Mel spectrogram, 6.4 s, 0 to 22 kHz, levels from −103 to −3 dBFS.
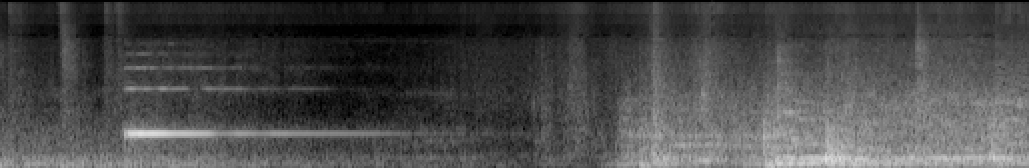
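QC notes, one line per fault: throughout: Opus compression, plainly audible; the sound is muffled, hoarse and grainy, likely from Opus falling into its hybrid speech mode at a low rate near 16 kbps.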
